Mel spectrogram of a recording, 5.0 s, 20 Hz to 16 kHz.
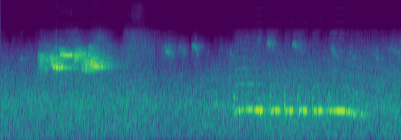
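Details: After a loud burst of high chirping from another bird, a zebra dove (merbok) sings a quick, even staccato string of low coo notes for about 1.5 seconds; recorded 17 April 2020 on its fourth deworming day.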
